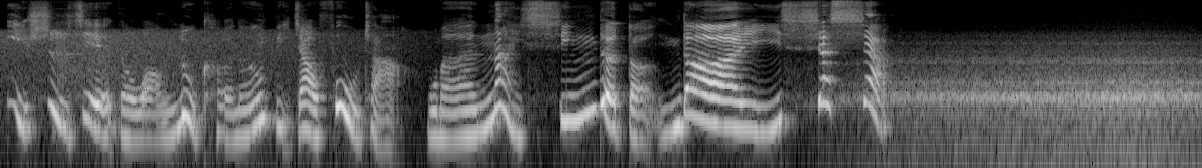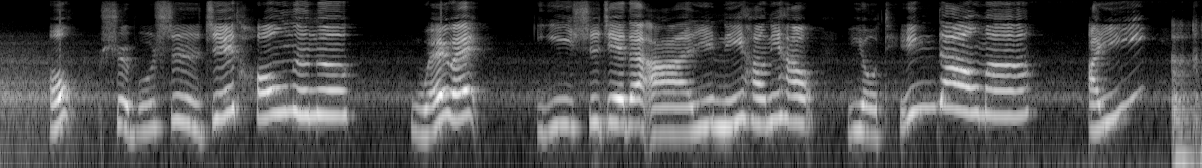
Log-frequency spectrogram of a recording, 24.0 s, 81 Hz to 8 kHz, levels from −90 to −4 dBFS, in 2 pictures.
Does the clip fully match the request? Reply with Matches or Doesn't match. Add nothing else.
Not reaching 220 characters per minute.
Matches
